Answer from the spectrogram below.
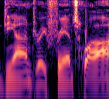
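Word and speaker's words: Deondre Francois: That really happened because in that Alabama game, remember DeAndre Francois? Am I saying that right? – Yeah.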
